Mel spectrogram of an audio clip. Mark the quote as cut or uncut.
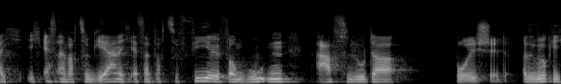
uncut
